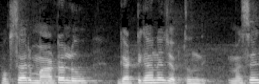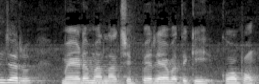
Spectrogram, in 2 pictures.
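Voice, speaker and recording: A woman narrating a novel in a steady, measured storytelling voice. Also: medium pitch.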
